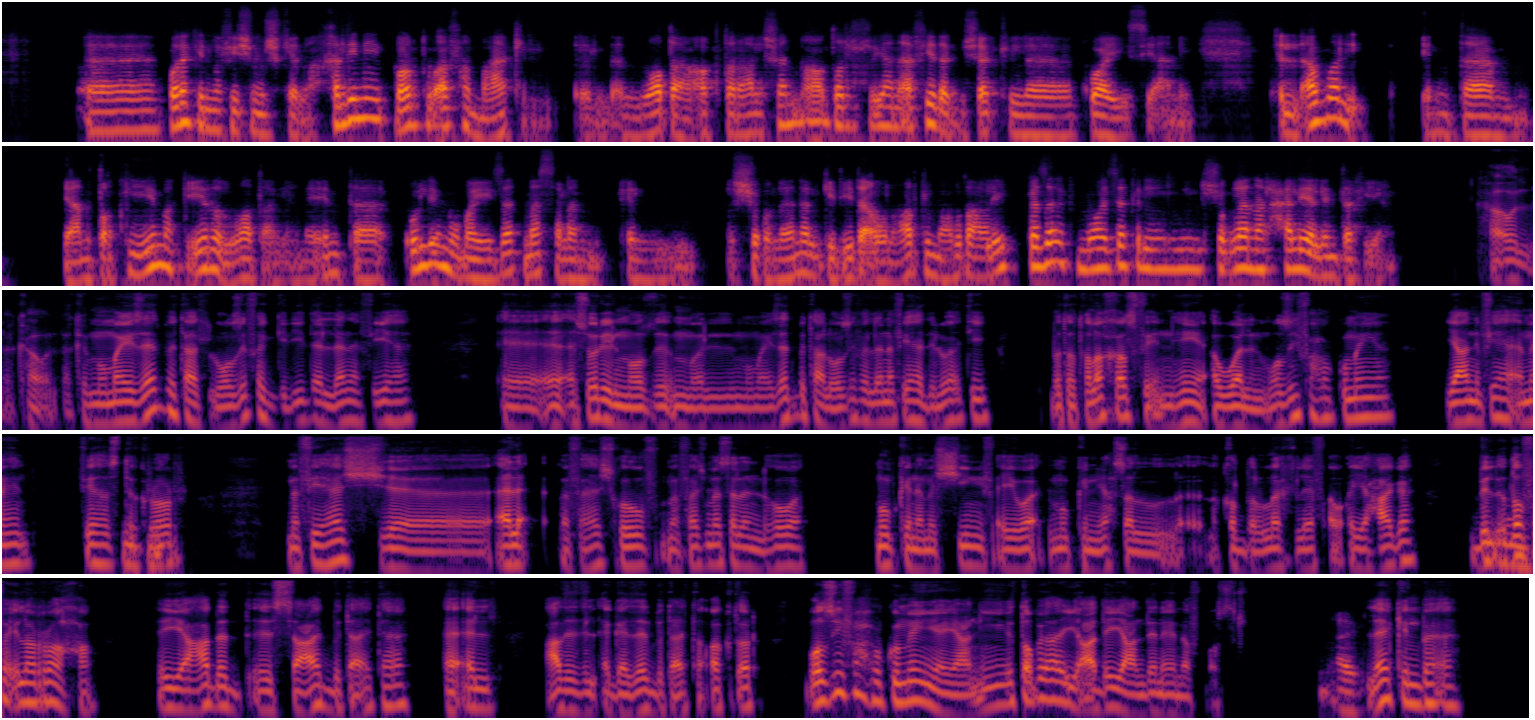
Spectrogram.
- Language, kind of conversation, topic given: Arabic, advice, ازاي أوازن بين طموحي ومسؤولياتي دلوقتي عشان ما أندمش بعدين؟
- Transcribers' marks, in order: none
